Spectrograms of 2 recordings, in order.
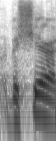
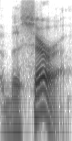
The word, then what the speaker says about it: Becerra: i nominated javier bakaria you know javier bashir excuse me it's javier becerra now anyone can mispronounce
